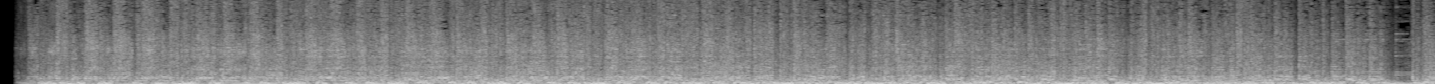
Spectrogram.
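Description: Large double-headed folk drums played together in a fast, loud, dense rhythm, one struck with a thin stick and another with a padded beater. The drumming starts abruptly right at the start and keeps going without a break.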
